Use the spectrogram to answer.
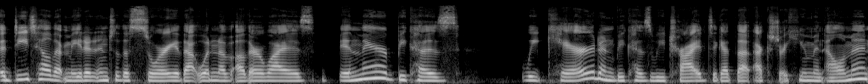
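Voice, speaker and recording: In a normal speaking voice with an American accent, a woman speaks at a moderate pace, her pitch fairly low with ordinary variation and her loudness very even, on a very clean recording with a silent background. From New Jersey, US. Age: 30s. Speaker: journalist. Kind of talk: casual chat.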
